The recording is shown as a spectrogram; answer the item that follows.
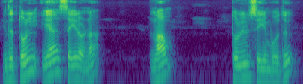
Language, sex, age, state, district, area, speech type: Tamil, male, 45-60, Tamil Nadu, Perambalur, rural, spontaneous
